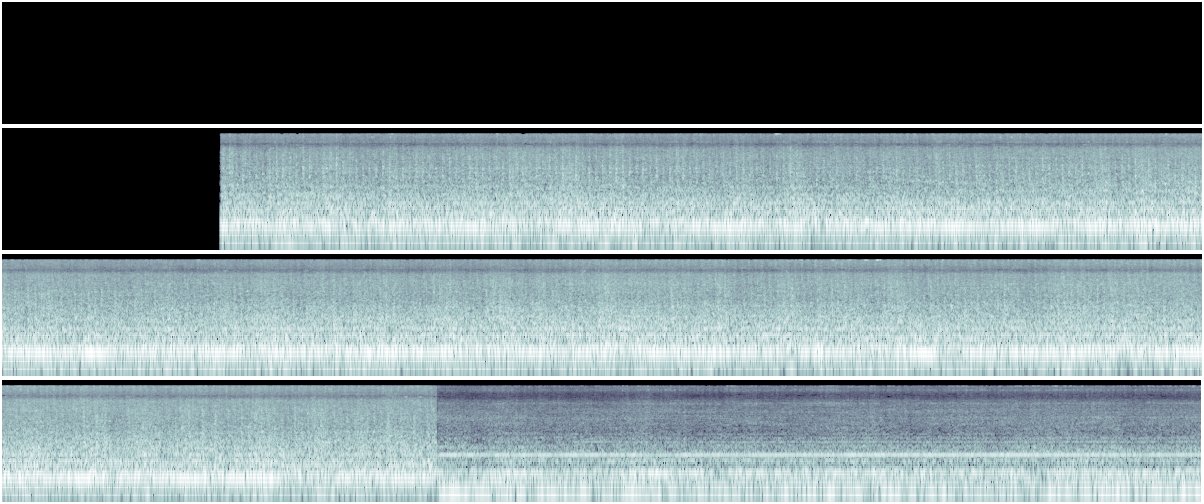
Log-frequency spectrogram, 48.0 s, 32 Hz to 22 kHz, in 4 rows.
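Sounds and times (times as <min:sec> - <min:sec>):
threshing machinery rushing: 0:14.2 - 0:40.4
diesel drone: 0:14.2 - 0:47.9
low rumble with hum: 0:14.2 - 0:47.9.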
